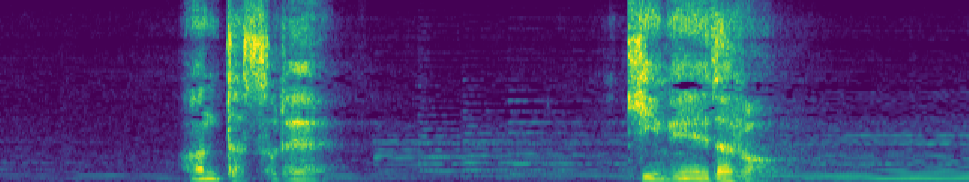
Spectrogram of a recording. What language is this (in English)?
Japanese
